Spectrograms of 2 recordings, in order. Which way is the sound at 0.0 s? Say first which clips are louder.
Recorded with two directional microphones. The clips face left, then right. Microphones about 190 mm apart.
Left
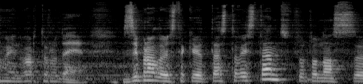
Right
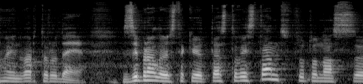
Right 11 dB; 50° right (ahead or behind).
